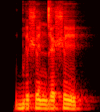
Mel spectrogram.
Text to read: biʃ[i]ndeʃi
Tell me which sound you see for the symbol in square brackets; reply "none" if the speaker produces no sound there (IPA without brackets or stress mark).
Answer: i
